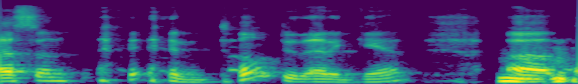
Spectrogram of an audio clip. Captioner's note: laughs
